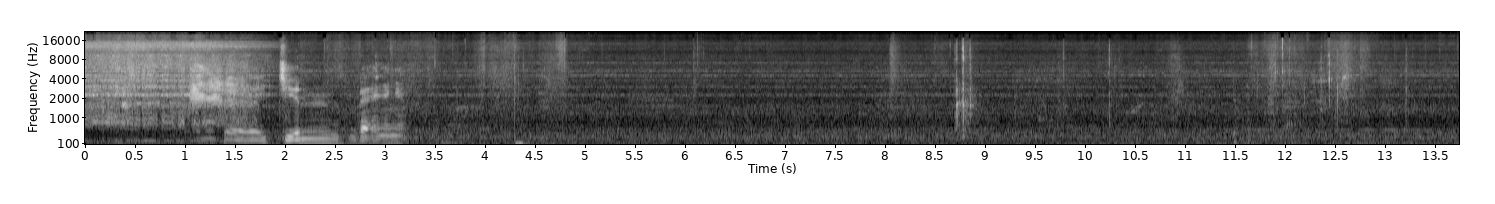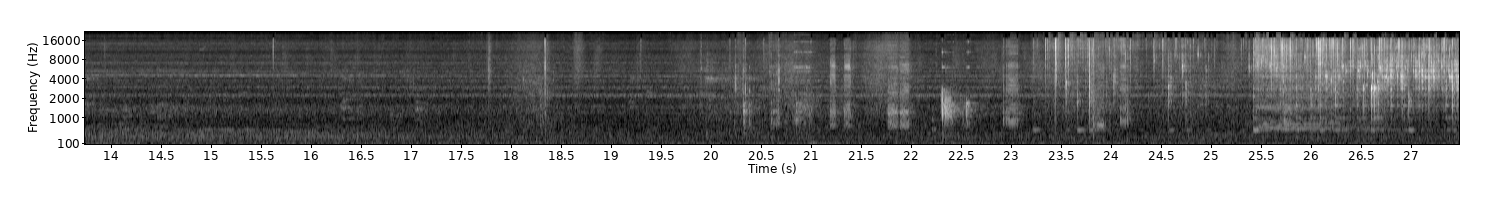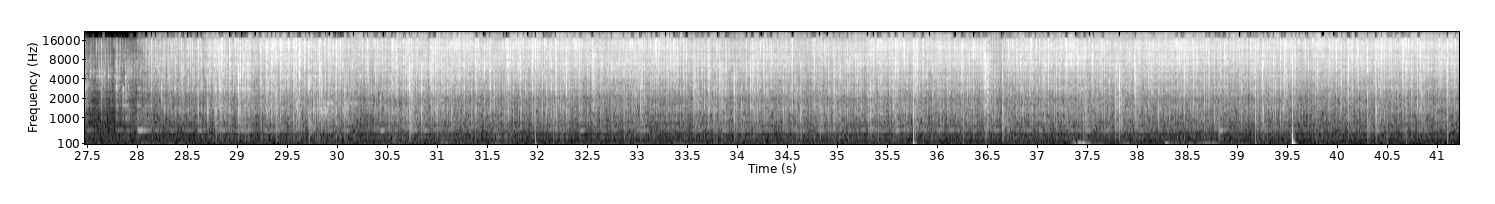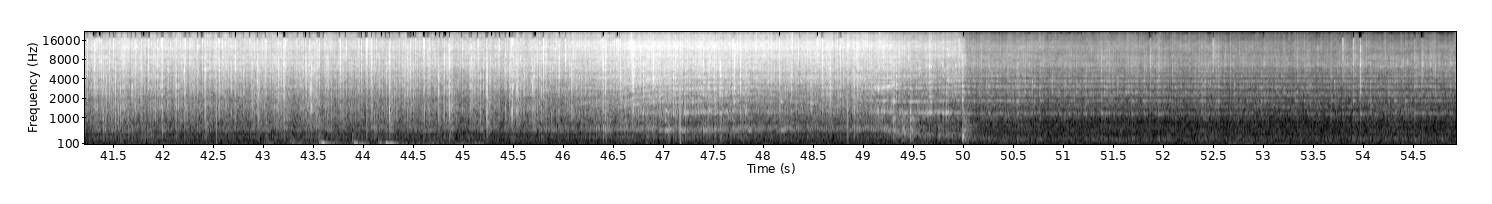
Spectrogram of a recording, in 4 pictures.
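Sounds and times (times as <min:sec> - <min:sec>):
frying in hot oil sizzling: 0:00.0 - 0:02.1, 0:21.7 - 0:54.9.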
